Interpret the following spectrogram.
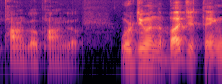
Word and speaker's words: Pago Pago: Samoa PA Gopa Geo looks like Pago Pago but they pronounce it like an ng Pongo Pongo we're doing the budget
